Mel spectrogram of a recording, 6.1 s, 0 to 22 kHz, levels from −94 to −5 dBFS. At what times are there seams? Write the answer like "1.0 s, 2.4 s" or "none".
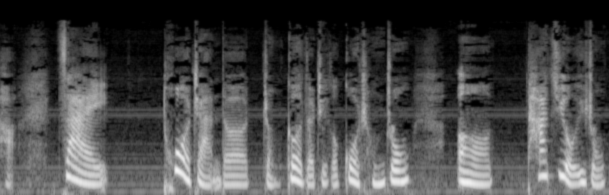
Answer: none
